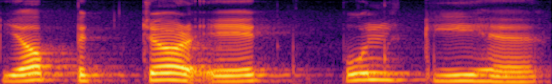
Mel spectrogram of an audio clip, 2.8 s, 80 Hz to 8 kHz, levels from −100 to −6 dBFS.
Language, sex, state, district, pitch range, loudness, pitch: Hindi, female, Bihar, Patna, 200-230 Hz, -18 LUFS, 205 Hz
